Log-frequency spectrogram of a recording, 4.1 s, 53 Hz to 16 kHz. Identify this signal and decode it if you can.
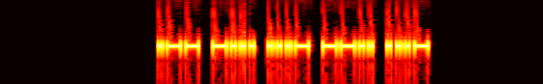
Morse code, heard as a keyed tone, about 36 wpm, 700 Hz. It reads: WBVZV
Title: Code Groups - 5 Letters - 35wpm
